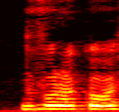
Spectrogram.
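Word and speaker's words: Dvořáková: No tak, i one zawsze czytają Dworczakowa. Sprawdzamy to, kochani. One zawsze czytają Dworczakowa. A według mnie Petra Dworakowa. Jest, tak się pisze, ale czyta się Dworczakowa podobno. Dworakowa się pisze.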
